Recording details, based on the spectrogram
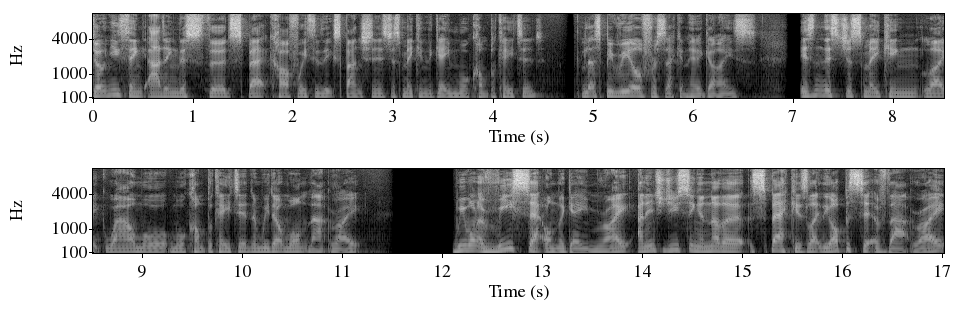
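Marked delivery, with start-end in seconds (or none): none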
